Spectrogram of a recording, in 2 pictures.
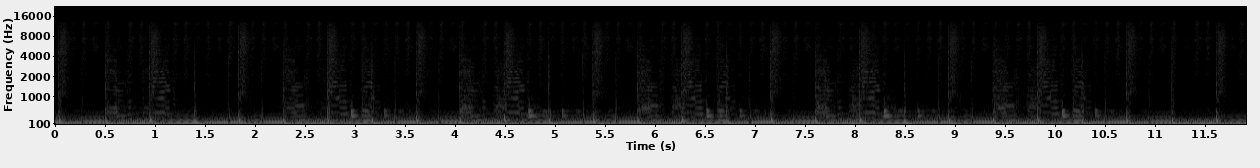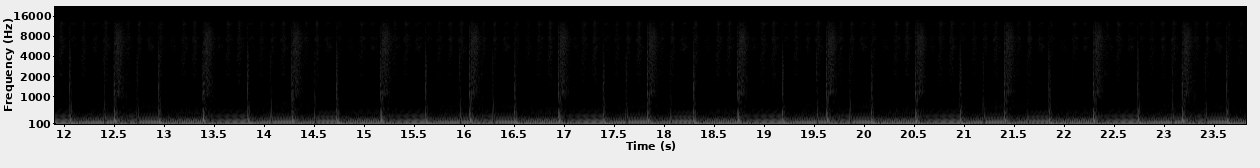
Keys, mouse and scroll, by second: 0.9-1.3 scroll down 4, 1.7 click, 2.4 click, 2.6 click, 2.9 click, 3.6 ctrl+v, 3.9 ctrl+v, 4.1 ctrl+v, 4.3 ctrl+v, 4.9 click, 6.5 Return, 7.0 click, 9.9 click, 10.9 click, 11.1 click, 11.4 h, 12.4 click, 13.2 click, 14.7 click, 15.5 click, 17.1 scroll up 2, 17.5 click, 18.2 click, 22.1 click, 23.1 scroll up 2.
